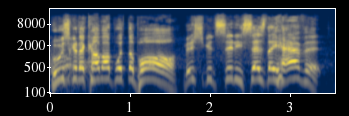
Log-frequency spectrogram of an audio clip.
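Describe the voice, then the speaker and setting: A man is talking. There is noticeable background noise throughout. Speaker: football play-by-play announcer. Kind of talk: live football play-by-play commentary.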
